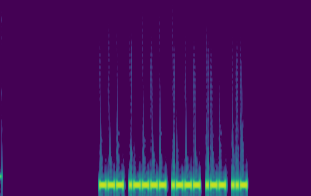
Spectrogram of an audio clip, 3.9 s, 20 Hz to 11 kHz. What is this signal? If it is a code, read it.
Morse code, heard as a keyed tone, about 44 wpm, 690 Hz. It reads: O1JWU
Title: Code Groups - 5 Letter:Numbers - 45wpm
